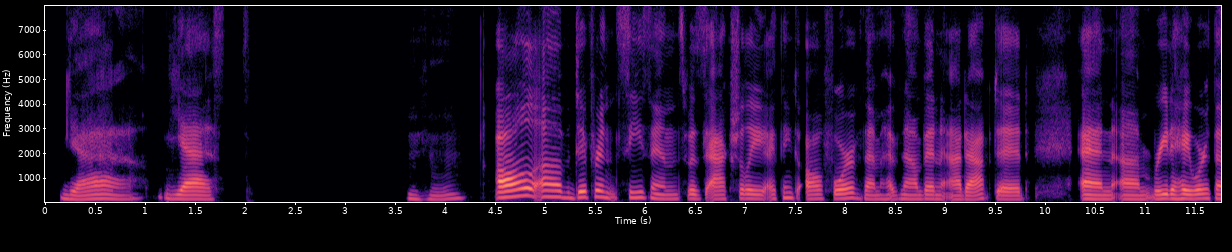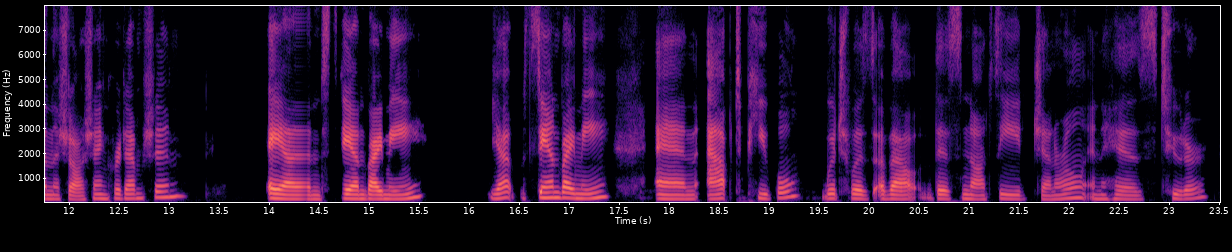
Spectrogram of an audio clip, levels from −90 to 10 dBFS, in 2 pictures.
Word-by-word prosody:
Yeah, 165 0 -4 0.2
yes. 160 -3 0 1.8
Mhm. 160 +3 -12 0.3
All 260 +6 +9
of 245 -5 +1
different 230 0 0
seasons 185 -7 -6
was 170 -1 -5
actually, 170 +1 -2
I 170 - -6
think 215 +2 -8
all 170 +1 -1
4 180 +2 0
of 200 -3 -7
them 160 -1 -4
have 160 0 -9
now 160 -2 -4
been 165 0 -3
adapted, 150 0 -2 0.5
and, 160 -2 +3
um, 160 -1 -3
Rita 175 +2 +2
Hayworth 180 +2 +1
in 170 -1 0
The 160 - -5
Shawshank 160 +3 -3
Redemption, 230 +8 -3 0.8
and 165 -4 +6
Stand 170 +1 +4
By 165 -2 +7
Me. 170 +10 -1 0.6
Yep, 195 +4 0
Stand 220 +3 +4
By 210 -2 +7
Me, 195 +7 -1 0.4
and 165 -1 +2
Apt 175 +3 +1
Pupil, 205 - -4 0.2
which 185 -3 -4
was 175 -3 0
about 165 -1 +1 0.2
this 170 -1 -2
Nazi 165 -1 -5
general 170 +8 -5
and 165 - -9
his 160 -2 -8
tutor, 180 +6 -6
170 Hz, 120 wpm, -24 LUFS, 160-190 Hz, 1.8 s, All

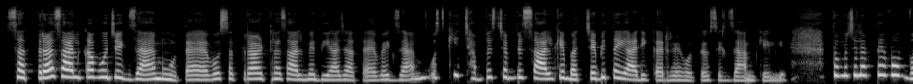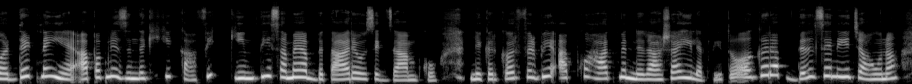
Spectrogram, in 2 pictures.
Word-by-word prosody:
17 310 0 +3
साल 345 -3 +4
का 335 +2 +2
वो 335 0 +1
जो 320 +1 -1
एग्जाम 245 -2 +1
होता 210 -3 -2
है। 215 0 0
वो 245 +4 -2
17-18 255 0 -2
साल 235 -3 -1
में 230 +1 -2
दिया 210 -1 -3
जाता 205 -2 -6
है 195 - -4
वो 210 - -6
17-18 - - -2
एग्जाम 210 +6 -4
उसकी 310 +8 -4
26-26 315 +4 -4
साल 255 -3 +3
के 305 +4 -2
बच्चे 240 +1 -1
भी 330 - 0
तैयारी 225 -8 0
कर 195 -1 -6
रहे 195 0 -6
होते 185 -1 -8
हैं - - -5
उस 195 0 -11
एग्जाम 185 0 -6
के 175 - -8
लिए। - - -10 0.5
तो 420 - +3
मुझे 415 +1 0
लगता 430 +1 0
है 440 - +3
वो 440 -1 +5
वर्थ 250 +2 0
इट 375 +1 +3
नहीं 370 -4 +5
है। 235 - -1
आप 295 +5 -2
अपनी 355 +3 +2
जिंदगी 275 +4 +2
की 370 - 0
काफ़ी 245 - -4 0.2
कीमती 285 +7 +5
समय 325 0 +6
आप 315 - +4
बिता 235 -1 0
रहे 270 +1 +1
हो 260 - +1
उस 245 -1 -5
एग्जाम 200 -1 -3
को 180 +1 -7 0.3
लेकर 240 -1 0
के। 265 +4 -4
और 280 - +1
फ़िर 325 -2 -1
भी 370 - +4
आपको 365 - -3
हाथ 265 +1 +1
में 335 - +5
निराशा 235 -1 +2
ही 305 0 +4
लगती 210 -7 -5
है। 230 - -8
तो 160 - -3
अगर 420 +6 +1
आप 435 - +3 0.2
दिल 320 +7 +2
से 395 -1 +2
नहीं 355 -1 +4
चाहो 240 -2 +1
ना 265 +4 +1
260 Hz, 250 wpm, -18 LUFS, 225-325 Hz, 0.5 s, समय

